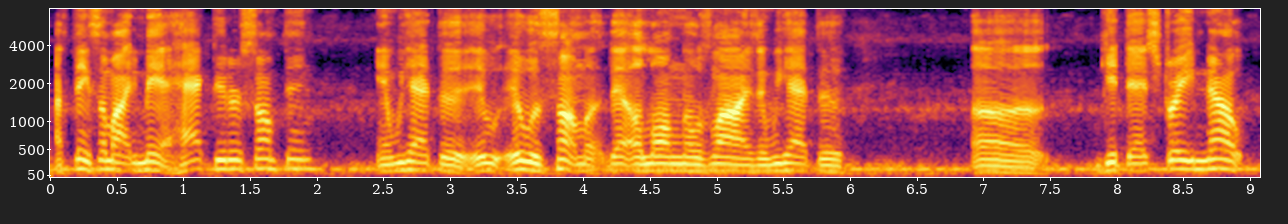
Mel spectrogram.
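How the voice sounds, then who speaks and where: A man casually talking to his live chat viewers, relaxed and repetitive, answering people by name. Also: mid-range voice, moderate pace, a little hiss or hum. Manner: laid-back, repeats himself, answers viewers by name.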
